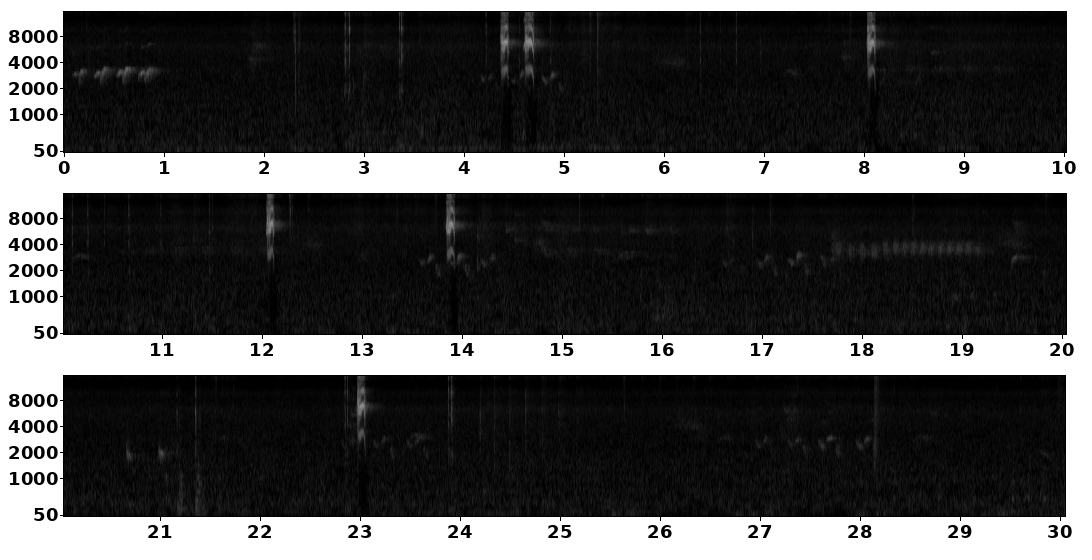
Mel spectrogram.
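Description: A black-naped monarch fledgling calling in short bursts: a quick run of chirps at the start, a handful of sharp, high, loud notes spaced several seconds apart, and a short buzzy trill about two-thirds of the way through, with faint chirps between.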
